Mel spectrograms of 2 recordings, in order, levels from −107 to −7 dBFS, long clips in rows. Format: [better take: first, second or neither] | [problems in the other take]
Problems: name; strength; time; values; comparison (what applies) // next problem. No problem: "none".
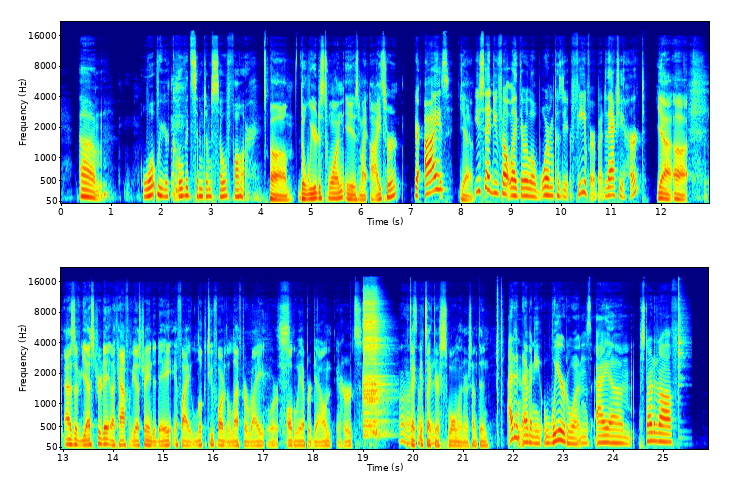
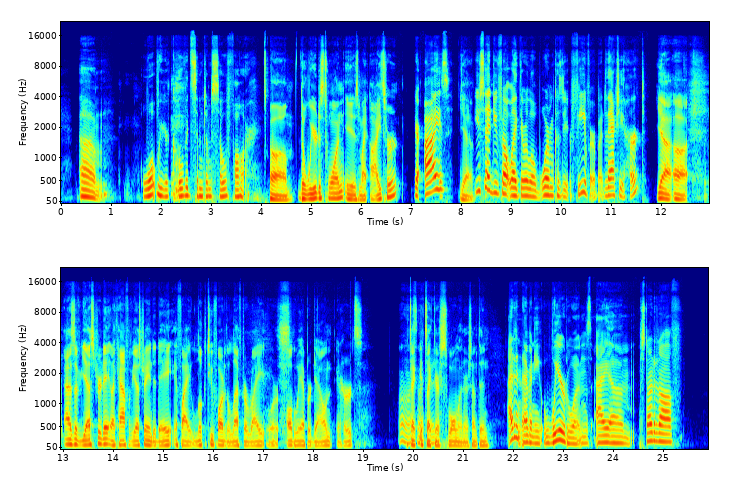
second | alarm; loud; at 19 s; peak 3 dB above the speech // keyboard typing; faint; at 22 s; peak 15 dB below the speech // clattering dishes; faint; at 25 s; peak 15 dB below the speech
